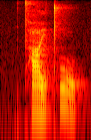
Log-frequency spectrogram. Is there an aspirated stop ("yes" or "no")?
yes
